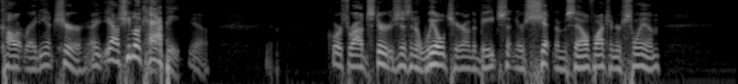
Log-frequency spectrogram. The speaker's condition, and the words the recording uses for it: No condition.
